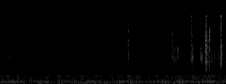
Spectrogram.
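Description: Near silence, with a few faint clicks in the last second from a small plastic action figure being handled.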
